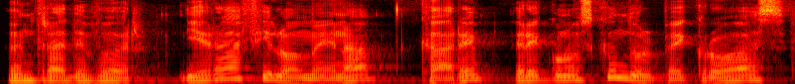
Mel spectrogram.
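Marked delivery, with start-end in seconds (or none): none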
